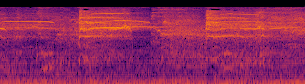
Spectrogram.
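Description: A black-capped lory gives two shrill, grating screeches, each lasting under a second, over a steady high-pitched hiss.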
